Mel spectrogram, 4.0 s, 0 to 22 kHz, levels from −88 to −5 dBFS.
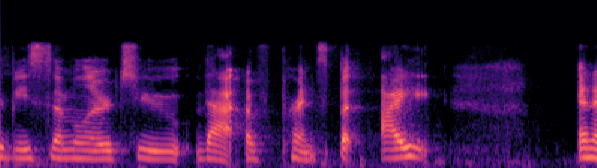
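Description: The speech is heavily damaged by Opus voice compression throughout. It sounds muffled, hoarse and slightly robotic, with nothing above about 8 kHz. This points to the SILK coder at roughly 10 kbps.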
